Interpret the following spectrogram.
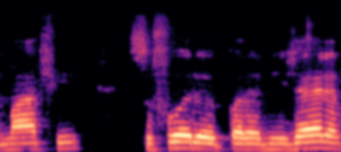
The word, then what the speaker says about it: Maffy: a África do Sul, seja pronunciada Mafi.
